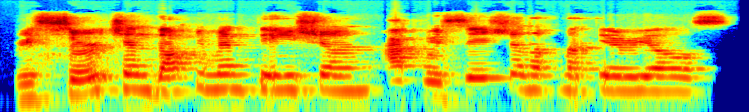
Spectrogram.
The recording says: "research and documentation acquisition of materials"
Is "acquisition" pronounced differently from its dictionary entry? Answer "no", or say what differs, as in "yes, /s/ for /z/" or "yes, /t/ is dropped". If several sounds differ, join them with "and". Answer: yes, /s/ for /z/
